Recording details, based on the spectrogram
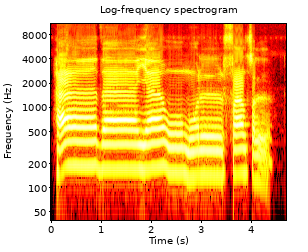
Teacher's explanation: Hadza yaumul, huruf ya kita ayun sekali karena waw sukun. Yaumul, huruf mu langsung sambung ke alif lam qamariyah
